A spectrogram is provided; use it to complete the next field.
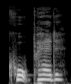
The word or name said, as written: kopatte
